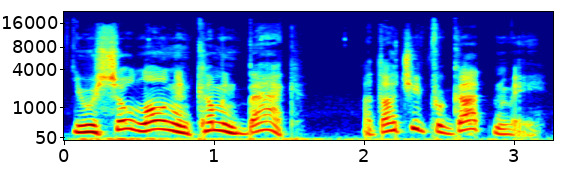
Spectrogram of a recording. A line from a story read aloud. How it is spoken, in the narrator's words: cried Avery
